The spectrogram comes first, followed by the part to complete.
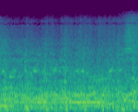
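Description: Live hardcore punk band with loud distorted electric guitars holding sustained, droning chords.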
